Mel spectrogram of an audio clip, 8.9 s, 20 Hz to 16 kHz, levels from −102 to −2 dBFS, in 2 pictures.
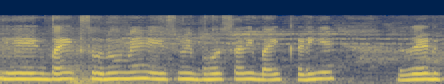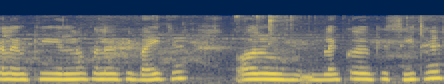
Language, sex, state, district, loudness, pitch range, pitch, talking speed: Hindi, female, Odisha, Sambalpur, -14 LUFS, 240-255 Hz, 245 Hz, 170 wpm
